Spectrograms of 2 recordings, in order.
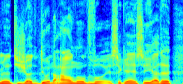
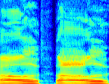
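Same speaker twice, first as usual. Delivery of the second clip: excited, higher, louder voice. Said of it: "But when he gets excited".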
